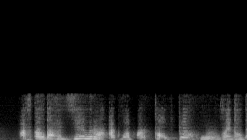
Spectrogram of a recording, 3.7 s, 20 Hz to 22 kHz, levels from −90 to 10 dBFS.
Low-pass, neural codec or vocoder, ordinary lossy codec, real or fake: 7.2 kHz; codec, 44.1 kHz, 0.9 kbps, DAC; none; fake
